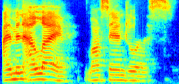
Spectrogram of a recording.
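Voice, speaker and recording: Bright-voiced teenage girl, easygoing. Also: on the low side, steady tone, a little slow. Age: teens. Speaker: actress, guest. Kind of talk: casual roundtable chat.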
